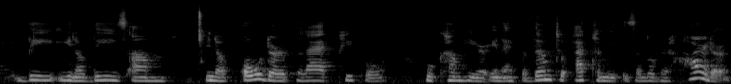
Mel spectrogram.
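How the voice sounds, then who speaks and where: A woman's somewhat breathy, medium-pitched voice at a moderate pace, with a slight Jamaican accent. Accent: Jamaican accent regained, slight. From Jamaica, then the Bronx from teens. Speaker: educator. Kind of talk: podcast interview. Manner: hesitant, many fillers.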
